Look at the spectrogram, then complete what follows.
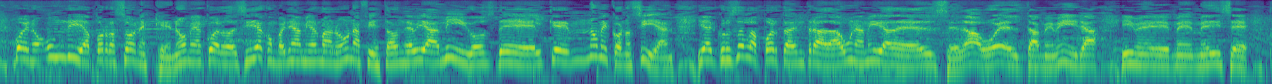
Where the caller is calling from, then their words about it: Buenos Aires, Argentina; de Buenos Aires, Argentina.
